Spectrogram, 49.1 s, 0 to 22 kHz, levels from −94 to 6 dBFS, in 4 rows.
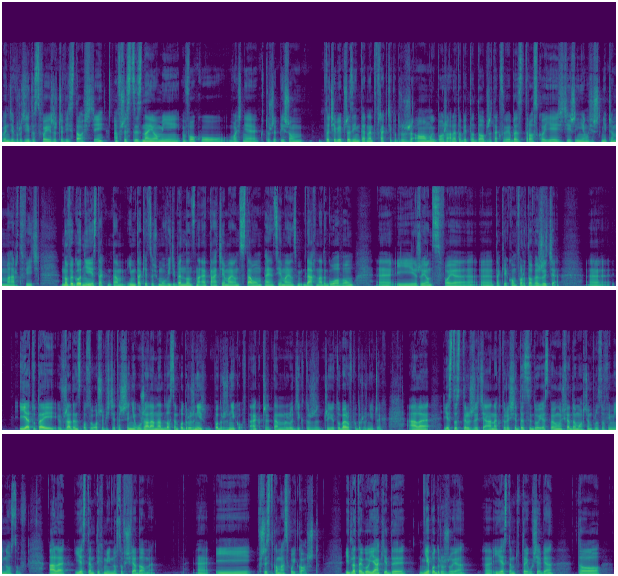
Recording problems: abrupt cut into speech; at the start

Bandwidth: 15.5 kHz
